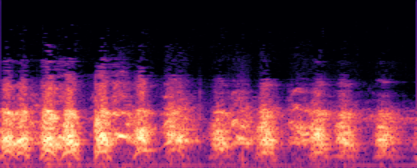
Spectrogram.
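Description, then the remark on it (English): King, the Eskimo lead sled dog of The Challenge of the Yukon, barks loudly and excitedly in a rapid, steady string of about nine sharp barks with no pause between them. No voices are heard. “The Wonder Dog King, swift and strongest of Eskimo lead dogs, blazes the trail through storm and snow for Sergeant Preston”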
